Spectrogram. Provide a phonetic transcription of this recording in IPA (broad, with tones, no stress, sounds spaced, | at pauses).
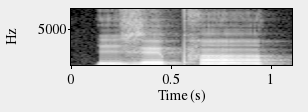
i˨ ɣ e˦ pʰ ã˦˨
